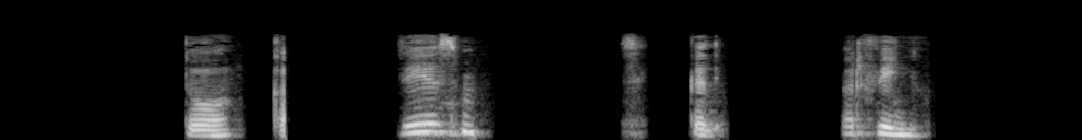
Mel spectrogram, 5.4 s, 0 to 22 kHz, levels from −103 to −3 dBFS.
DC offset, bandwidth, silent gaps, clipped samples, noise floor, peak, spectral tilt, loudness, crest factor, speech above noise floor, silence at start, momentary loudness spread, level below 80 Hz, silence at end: under 0.1%; 8.2 kHz; 1.23-1.36 s, 1.45-1.98 s, 2.46-3.10 s, 3.24-3.44 s, 3.64-4.20 s; under 0.1%; under -90 dBFS; -8 dBFS; -5.5 dB/octave; -26 LUFS; 20 dB; over 67 dB; 0.95 s; 15 LU; -66 dBFS; 0.8 s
